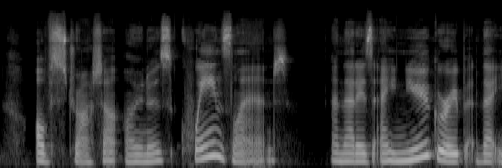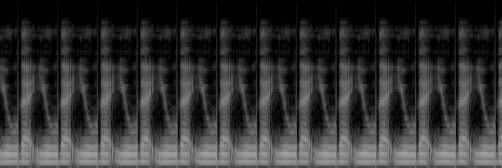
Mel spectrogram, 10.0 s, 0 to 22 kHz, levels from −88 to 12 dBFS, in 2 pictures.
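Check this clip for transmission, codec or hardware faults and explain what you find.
There's one real problem here: a broken-record loop that takes over the second half of the speech. Right after "new group that you", at about 5.20 s, a chunk roughly 0.40 s long starts repeating exactly, back to back, twelve times, and it keeps going right to the end. That's likely the player or stream stalling and resending the last fragment it had in its buffer, so whatever should have followed is simply gone.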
